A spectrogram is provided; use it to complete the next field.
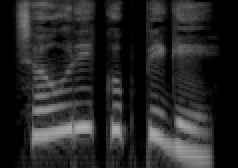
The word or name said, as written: ಚೌರಿಕುಪ್ಪಿಗೆ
